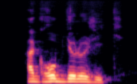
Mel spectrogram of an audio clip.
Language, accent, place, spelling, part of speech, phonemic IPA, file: French, France, Lyon, agrobiologique, adjective, /a.ɡʁo.bjɔ.lɔ.ʒik/, LL-Q150 (fra)-agrobiologique.wav
- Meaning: agrobiological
